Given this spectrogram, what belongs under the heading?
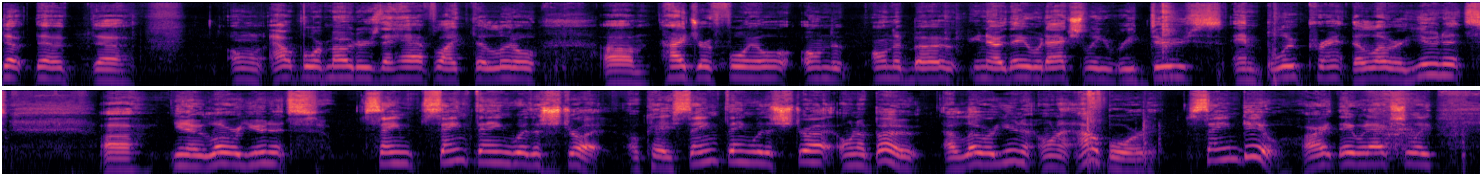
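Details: Adult man who self-reports that he stutters and repeats himself a lot; stuttering.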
